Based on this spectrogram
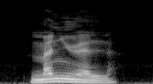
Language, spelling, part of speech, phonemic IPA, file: French, manuel, adjective / noun, /ma.nɥɛl/, Fr-manuel.ogg
- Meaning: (adjective) 1. manual (performed with the hands) 2. manual (peformed by a human rather than a machine) 3. manual (which uses physical effort instead of desk work); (noun) manual, handbook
